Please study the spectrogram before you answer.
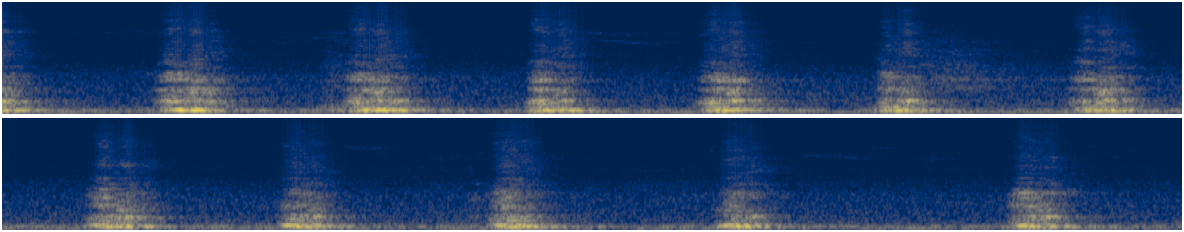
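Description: A lion gives deep, rumbling grunting roars, repeated about once a second in a steady series.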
